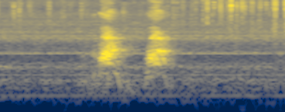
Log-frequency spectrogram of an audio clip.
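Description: A dog barks twice nearby.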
